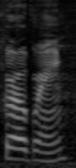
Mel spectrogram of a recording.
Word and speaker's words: grosgrain: it like roast green see that but it's pronounced grow green and if you've been around a while you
